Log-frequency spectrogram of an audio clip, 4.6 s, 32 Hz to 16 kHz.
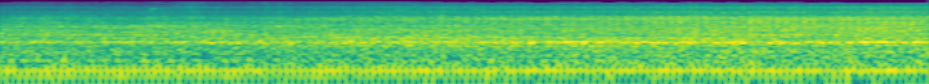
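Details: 2011 Chevrolet Equinox 2.4 Ecotec VVT idling about 450–500 miles after a timing set and cam phaser replacement, heard with hood down; steady even idle, no knocking or rattle, no check engine light, outdoor hiss.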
